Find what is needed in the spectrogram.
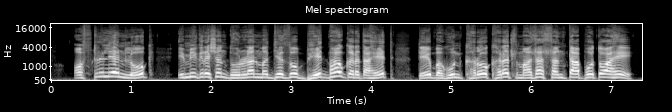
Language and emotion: Marathi, angry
